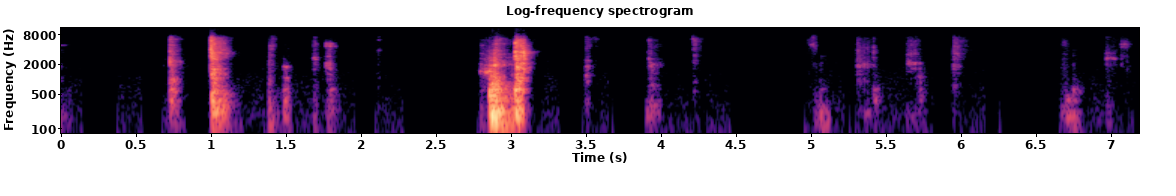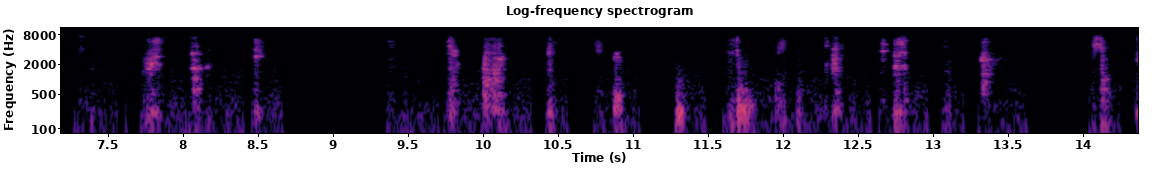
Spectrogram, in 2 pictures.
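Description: Glossy playing cards being shuffled: a few sharp riffling bursts early on, the loudest around three seconds, followed by scattered light clicks and taps as the cards are handled. The glossy cards are somewhat sticky, making them hard to shuffle.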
